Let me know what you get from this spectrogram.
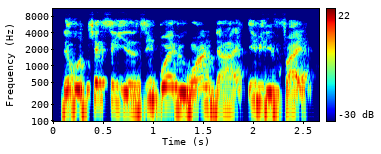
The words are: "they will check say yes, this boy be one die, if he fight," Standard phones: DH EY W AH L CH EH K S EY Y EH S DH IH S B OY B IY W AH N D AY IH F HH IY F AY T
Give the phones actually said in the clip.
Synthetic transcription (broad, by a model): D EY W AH CH EH K S EY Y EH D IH B OY B IY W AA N D AY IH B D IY F AY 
